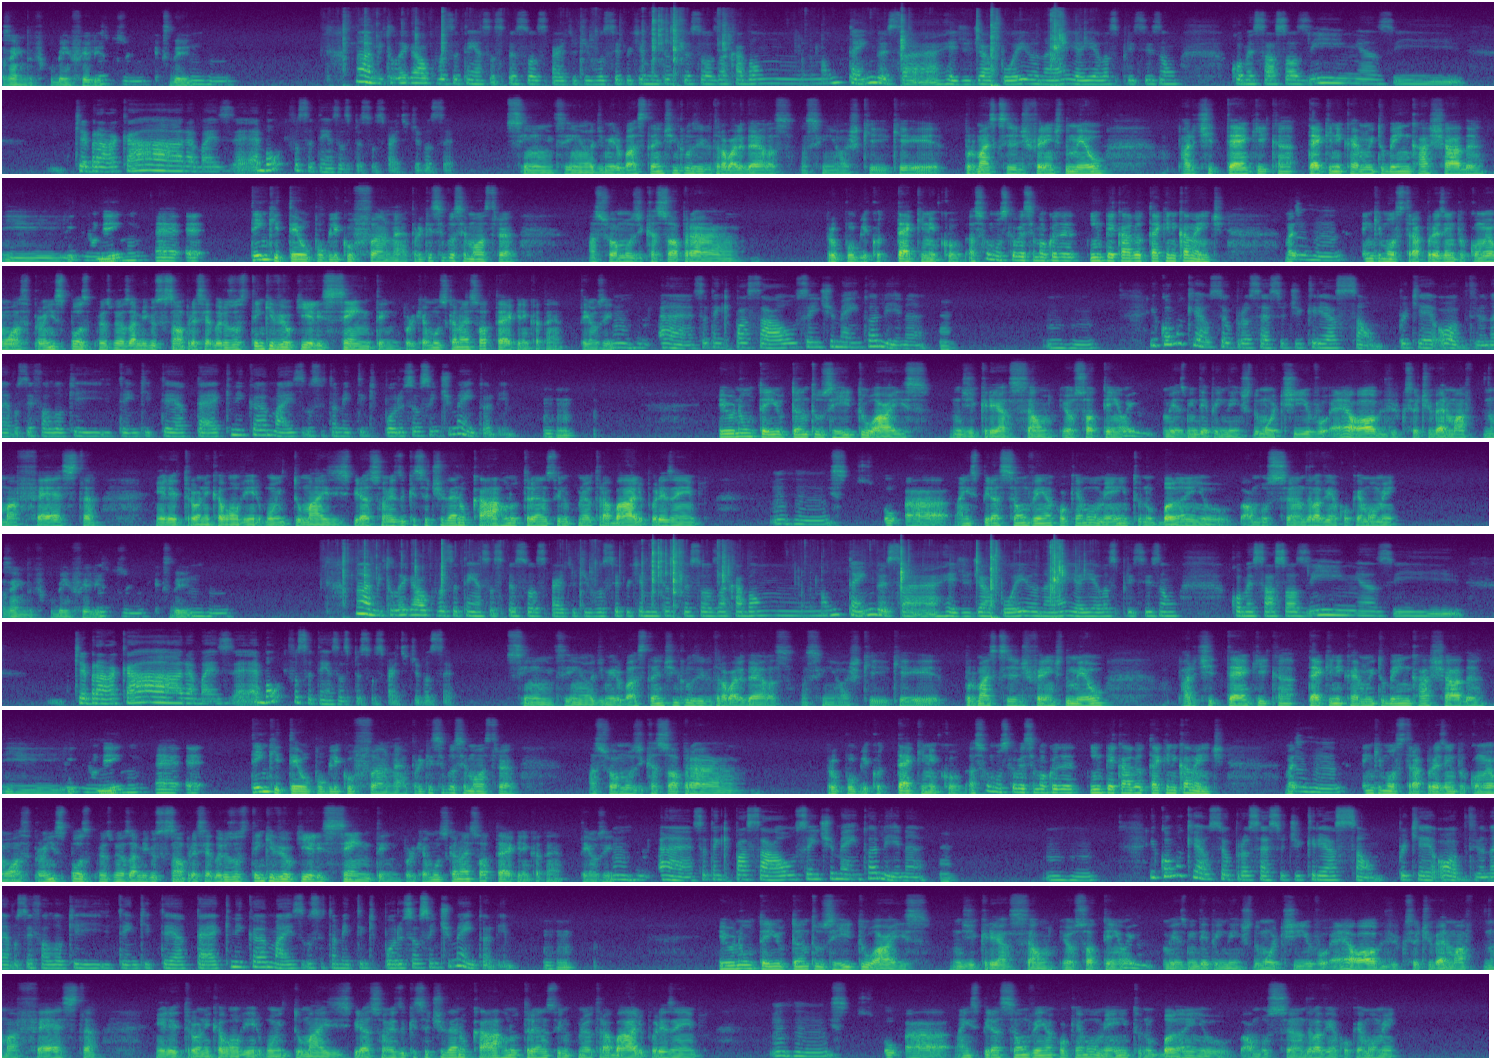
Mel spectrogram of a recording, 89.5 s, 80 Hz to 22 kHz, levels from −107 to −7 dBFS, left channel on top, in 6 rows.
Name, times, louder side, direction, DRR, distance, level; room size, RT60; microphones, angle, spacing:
voice 1, 0.0-1.0 1.7-1.9 20.0-24.3 24.6-26.4 26.7-31.8 32.3-35.2 35.7-37.4 38.1-42.8 43.4-50.9 54.1-54.2 65.1-65.4 66.9-71.0 71.3-81.6 82.8-83.0 83.4-88.5, left 2 dB, 30° left, 0.5 m, -34 dB
voice 2, 0.9-1.4 1.8-2.3 3.2-14.6 15.4-19.4 30.5-31.0 42.7-43.2 50.8-54.0 55.2-55.7 56.0-64.8 70.8-71.2 82.3-82.9, right 1 dB, 75° right, 1.4 m, -40 dB
sound 1, 3.2-5.0 5.5-7.6 7.9-10.9 11.5-11.6, right 5 dB, 40° right, 0.7 m, -42 dB
3.3 x 2.0 x 2.4 m
head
